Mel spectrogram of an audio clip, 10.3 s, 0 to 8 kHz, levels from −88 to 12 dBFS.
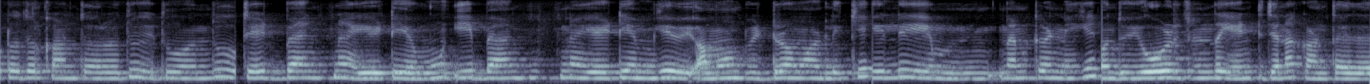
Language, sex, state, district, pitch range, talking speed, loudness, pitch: Kannada, female, Karnataka, Gulbarga, 215-235 Hz, 150 wpm, -18 LUFS, 225 Hz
